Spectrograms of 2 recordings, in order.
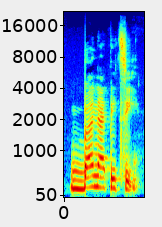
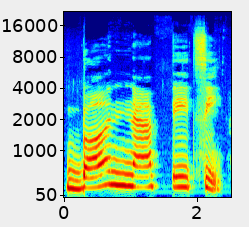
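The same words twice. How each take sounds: First: Said in the usual way. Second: "Bon appétit" drawn out slowly with the liaison; slow demonstration. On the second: Shown as a demonstration. Teacher to learners, slow model of the phrase. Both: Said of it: "and it said bon appétit".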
